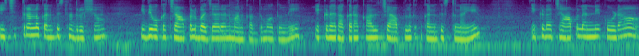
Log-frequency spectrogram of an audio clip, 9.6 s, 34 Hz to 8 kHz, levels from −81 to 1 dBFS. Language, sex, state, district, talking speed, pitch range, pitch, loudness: Telugu, female, Andhra Pradesh, Chittoor, 110 wpm, 195-230 Hz, 210 Hz, -17 LUFS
